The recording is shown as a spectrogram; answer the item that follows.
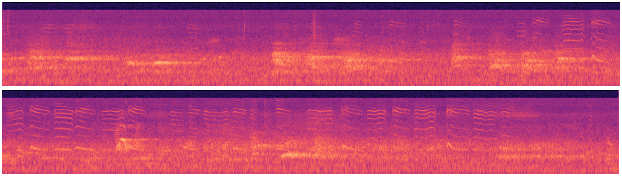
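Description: Dogs barking and yipping in short calls over a steady crowd hubbub.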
